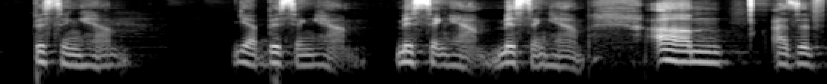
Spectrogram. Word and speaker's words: Bissingham: Bissingham.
